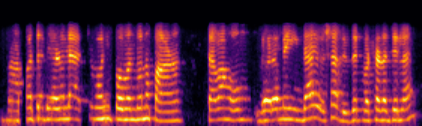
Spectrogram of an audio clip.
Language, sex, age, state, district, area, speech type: Sindhi, female, 30-45, Maharashtra, Thane, urban, conversation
